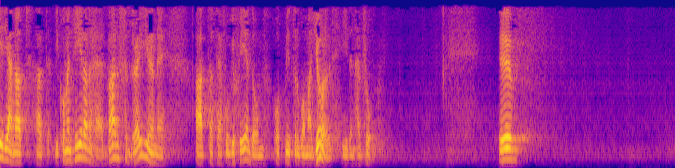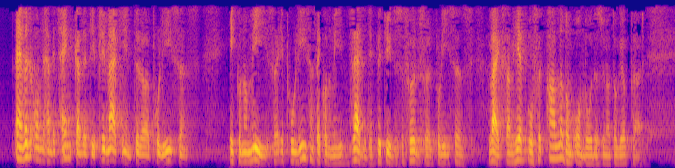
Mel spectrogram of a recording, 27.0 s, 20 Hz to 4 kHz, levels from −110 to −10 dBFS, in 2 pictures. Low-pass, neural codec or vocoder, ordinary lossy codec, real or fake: 3.6 kHz; codec, 24 kHz, 0.5 kbps, DualCodec; MP3, 16 kbps; fake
